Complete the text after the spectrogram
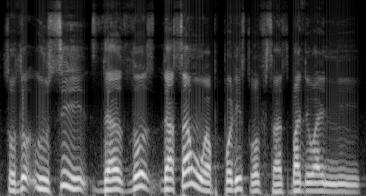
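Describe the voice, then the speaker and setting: A middle-aged man with a Zambian accent recounting his experiences as a retired referee in an interview, halting and repeating words as he goes. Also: on the high side, animated, dark tone, a little hiss or hum.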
